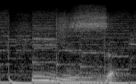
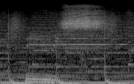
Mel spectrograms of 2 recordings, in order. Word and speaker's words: he's: And when you are using he or she, you have to make sure the pronunciation of is like he's, not he's. The pronunciation has to be z, not s.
